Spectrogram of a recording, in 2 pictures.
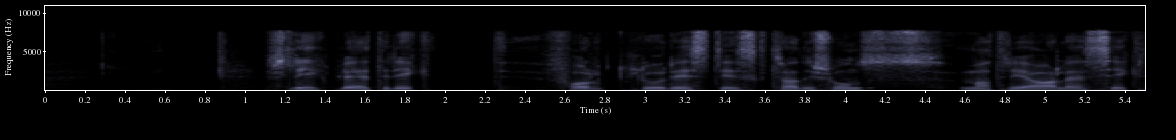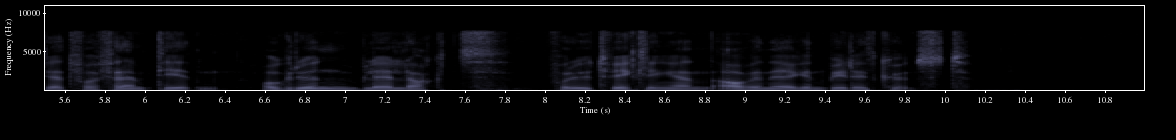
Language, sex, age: Norwegian, male, 55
